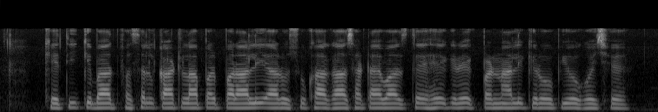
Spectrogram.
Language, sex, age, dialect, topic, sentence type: Maithili, male, 25-30, Angika, agriculture, statement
